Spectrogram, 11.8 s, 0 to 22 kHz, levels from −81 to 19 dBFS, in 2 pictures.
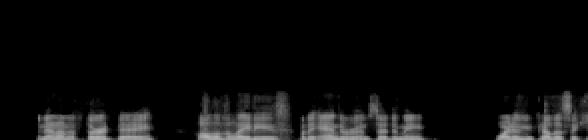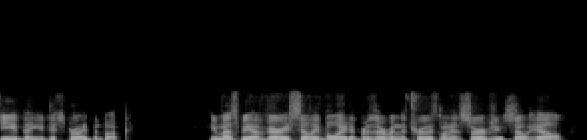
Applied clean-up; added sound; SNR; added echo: neural mask model Resemble Enhance denoiser.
